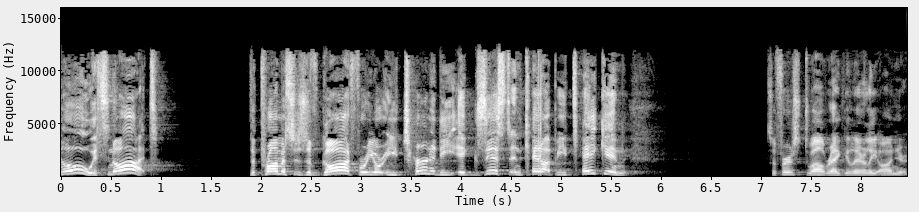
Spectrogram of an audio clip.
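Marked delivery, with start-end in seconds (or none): 0.0-5.7 fired-up, loud, high-pitched shouting. Addressing the audience mid-talk before noticing and apologizing, shouting. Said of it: "Why am I shouting?".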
